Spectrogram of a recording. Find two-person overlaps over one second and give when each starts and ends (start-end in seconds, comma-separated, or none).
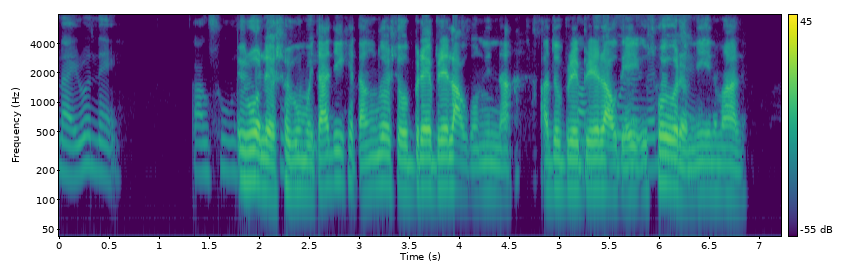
5.1-6.5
